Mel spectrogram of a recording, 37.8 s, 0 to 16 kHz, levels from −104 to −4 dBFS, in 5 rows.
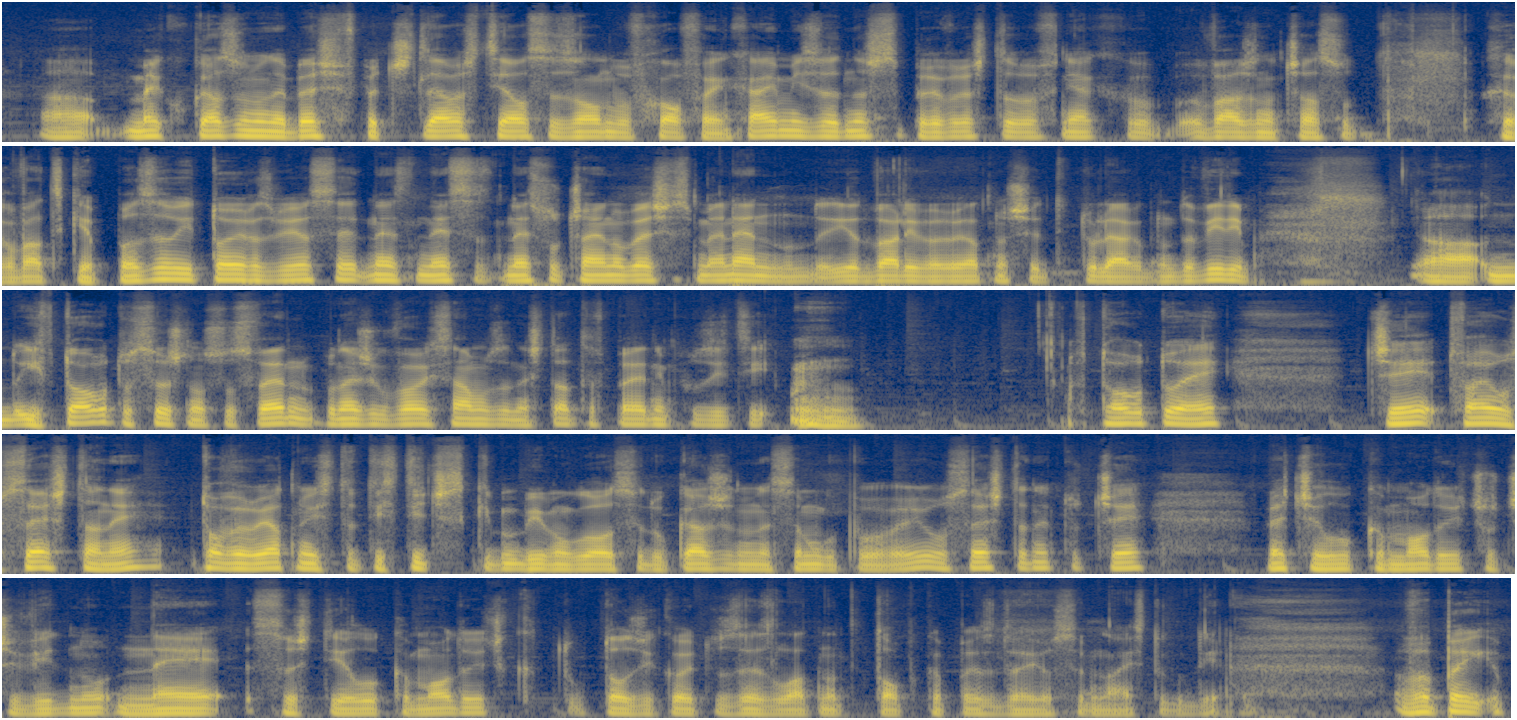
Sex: male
